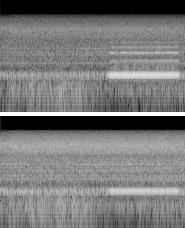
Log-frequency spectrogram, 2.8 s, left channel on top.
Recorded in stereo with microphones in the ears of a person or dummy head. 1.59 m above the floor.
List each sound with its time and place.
0.0 s a drone: 30° right (ahead or behind)
1.6 s a flute: 65° left (ahead or behind)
